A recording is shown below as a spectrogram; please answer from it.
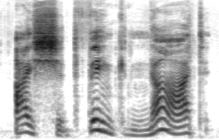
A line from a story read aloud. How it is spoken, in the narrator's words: exclaimed Diana indignantly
